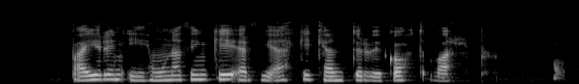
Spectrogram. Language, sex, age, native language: Icelandic, female, 30-39, Icelandic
